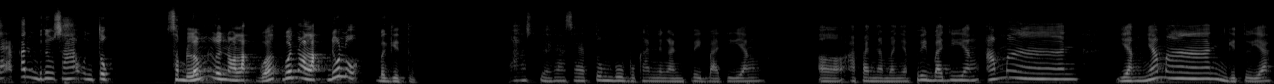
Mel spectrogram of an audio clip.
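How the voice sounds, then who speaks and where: With a mid-range voice, this middle-aged speaker from Jakarta offers a testimony to a church couples' fellowship. She keeps it casual and animated, peppered with colloquial asides.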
